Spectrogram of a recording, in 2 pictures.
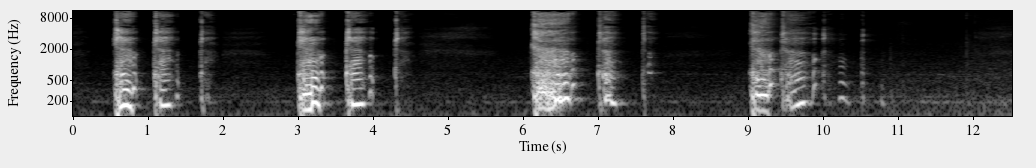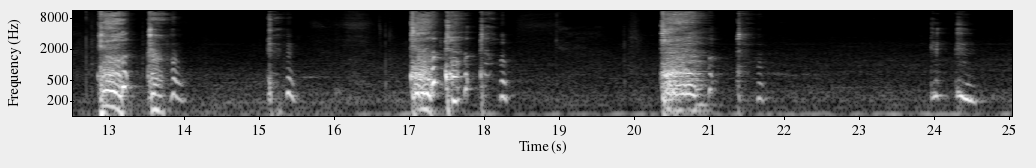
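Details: An adult says an intense barking cough has come back; repeated bouts of harsh, forceful coughing are mixed with throat clearing.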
